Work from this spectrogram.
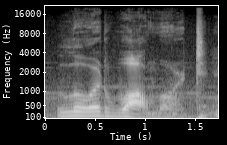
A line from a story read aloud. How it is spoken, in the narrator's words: Winston growled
